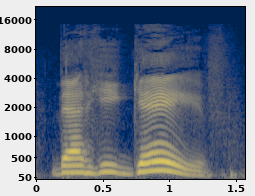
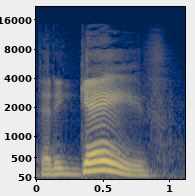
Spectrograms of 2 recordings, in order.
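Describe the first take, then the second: First: Drawn out, louder, for the echo; slow call-out. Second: Louder, punchy "That he gave"; with an exclamation point. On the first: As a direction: stretch each word for them to repeat. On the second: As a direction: hit it like it ends in an exclamation mark. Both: Shown as a demonstration. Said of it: "One more time with an exclamation point".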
